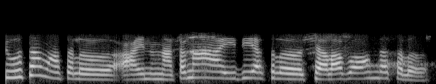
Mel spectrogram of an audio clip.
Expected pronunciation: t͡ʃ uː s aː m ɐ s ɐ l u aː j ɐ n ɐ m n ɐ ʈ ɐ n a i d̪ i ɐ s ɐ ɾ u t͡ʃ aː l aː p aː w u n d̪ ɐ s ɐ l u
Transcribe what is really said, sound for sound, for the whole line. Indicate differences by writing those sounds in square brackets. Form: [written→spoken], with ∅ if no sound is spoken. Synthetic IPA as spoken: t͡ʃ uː s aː m ɐ s ɐ l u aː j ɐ n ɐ [m→∅] n ɐ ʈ ɐ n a i d̪ i ɐ s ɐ [ɾ→l] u t͡ʃ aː l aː [p→b] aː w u n d̪ ɐ s ɐ l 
